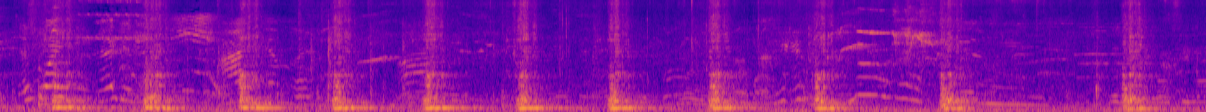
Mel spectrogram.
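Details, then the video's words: A male lion at Fort Worth Zoo, Texas, gives deep, throaty roars or coughs from inside his enclosure, repeating about once a second and heard throughout the zoo, with people talking over them. "Lion Roaring"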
